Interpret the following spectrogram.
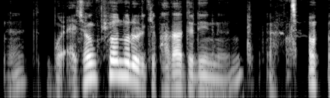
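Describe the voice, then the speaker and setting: A man's voice: on the low side, very animated, moderate pace, pushed and bright. A man from central South Korea, hosting a casual real estate livestream, talking bluntly with frequent fillers and chuckles. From Chungcheong region, South Korea.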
